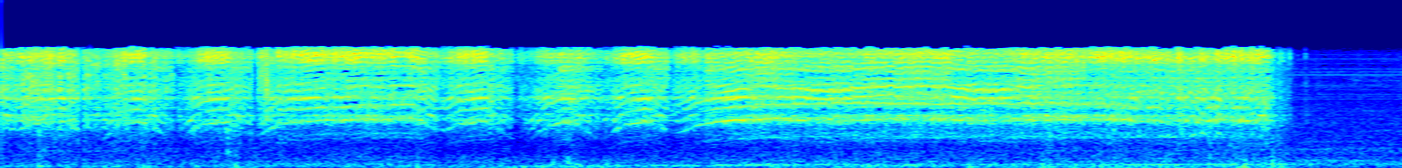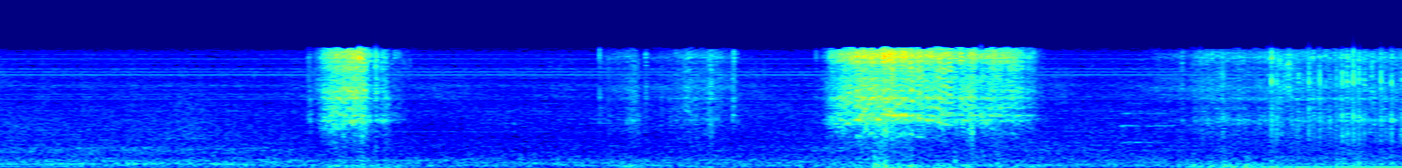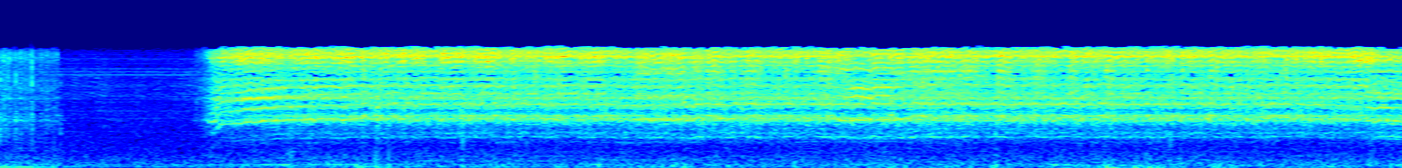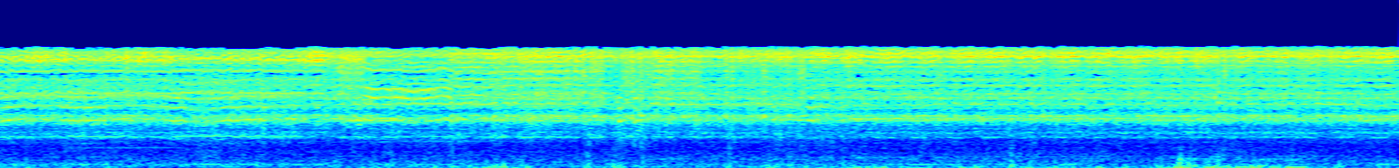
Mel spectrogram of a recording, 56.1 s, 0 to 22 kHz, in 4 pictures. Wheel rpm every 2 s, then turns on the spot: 90, 130, 90, 120, 160, 160, 70, 0, 20, 10, 10, 120, 20, 30, 10, 130, 170, 170, 170, 170, 170, 160, 160, 170, 170, 170, 170, 170.
20-22 26-30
